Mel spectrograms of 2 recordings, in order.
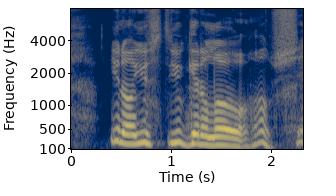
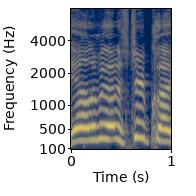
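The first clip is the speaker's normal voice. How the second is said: put-on high holler, projected as if far; 11 semitones higher, 4 dB louder than usual. Retelling asking someone about a strip club: imitating own yell. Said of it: "I yelled it down the street".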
